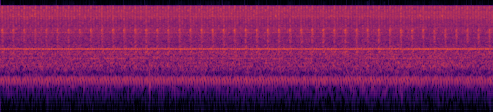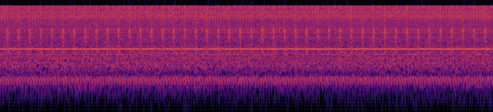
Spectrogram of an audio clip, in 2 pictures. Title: Работа двигателя Polo Sedan. Стук поршней.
